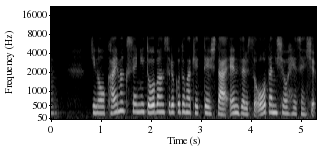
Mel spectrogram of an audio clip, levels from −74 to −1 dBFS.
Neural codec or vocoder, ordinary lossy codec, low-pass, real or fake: codec, 16 kHz, about 1 kbps, DyCAST, with the encoder's durations; MP3, 64 kbps; 7.2 kHz; fake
